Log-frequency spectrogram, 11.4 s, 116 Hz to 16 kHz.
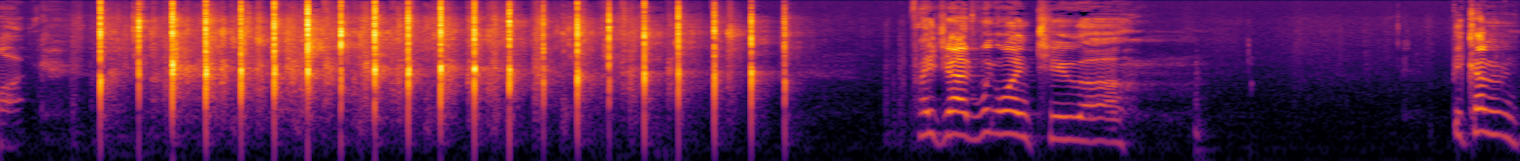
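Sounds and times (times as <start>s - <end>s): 
steady rhythmic hand clapping in unison: 0.7s - 6.0s
speech: 6.9s - 8.6s, 10.9s - 11.3s.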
